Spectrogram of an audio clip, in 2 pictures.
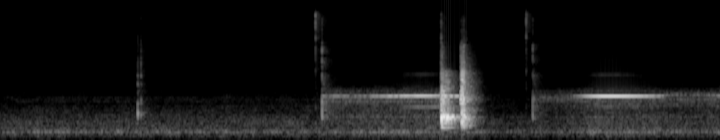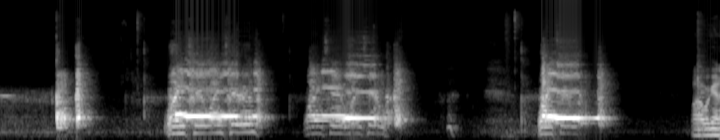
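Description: Two-way radio audio from the walkie-talkie and wireless intercom speakers. A faint low hum comes first, then two stretches of radio hiss carrying a steady whistle tone, each ending in a click. Near the end come three loud, harsh bursts of about a second each, loud enough that the speakers' volume has to be turned down.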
